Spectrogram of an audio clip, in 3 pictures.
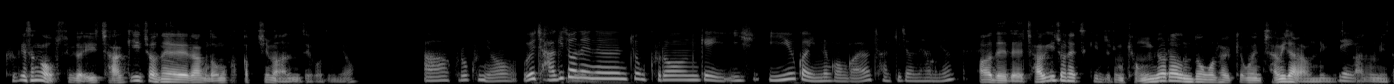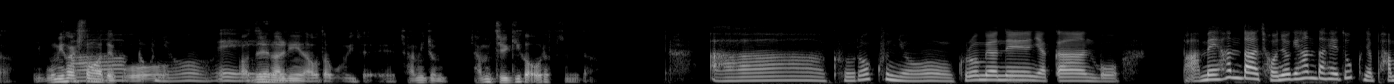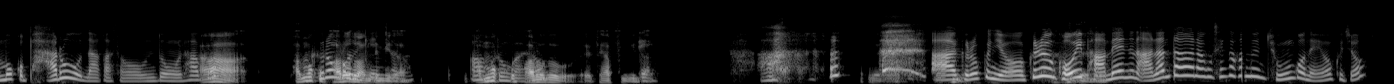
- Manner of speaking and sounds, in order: other background noise; laugh; laugh
- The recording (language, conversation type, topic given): Korean, advice, 매일 꾸준히 작은 습관을 만드는 방법은 무엇인가요?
